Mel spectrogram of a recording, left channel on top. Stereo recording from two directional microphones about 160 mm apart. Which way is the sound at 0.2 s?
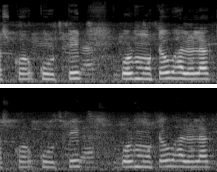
20° left (ahead or behind).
